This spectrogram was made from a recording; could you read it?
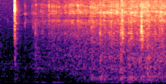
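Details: Juef French model loco with twin motors on individual bogies, tested with top temporarily unfixed: faint even buzz and light wheel clicking as the small motors spin up; runs smoothly now.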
